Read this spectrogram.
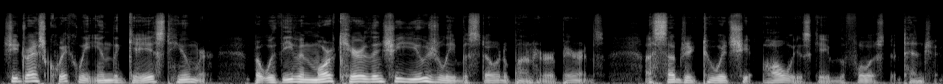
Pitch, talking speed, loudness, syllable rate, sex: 95 Hz, 185 wpm, -19 LUFS, 5.5 syllables/s, male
